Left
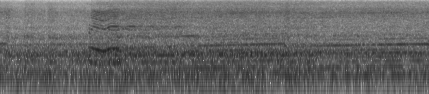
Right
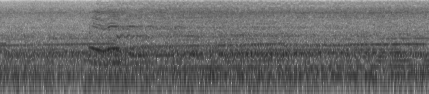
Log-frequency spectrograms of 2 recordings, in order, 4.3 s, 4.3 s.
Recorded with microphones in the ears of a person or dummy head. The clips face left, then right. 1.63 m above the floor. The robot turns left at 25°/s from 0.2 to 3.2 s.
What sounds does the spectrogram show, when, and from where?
0.9 s singing: 20° left (ahead or behind), 1.0 m; by 1.9 s 5° right (ahead or behind), 1.0 m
